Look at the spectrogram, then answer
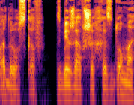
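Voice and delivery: ordinary delivery, nothing marked

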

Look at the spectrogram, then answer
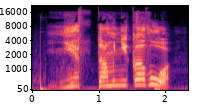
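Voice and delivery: very high, urgent shout. A woman shouts at a comrade who is firing into the trees. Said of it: "крикнула Ольга".

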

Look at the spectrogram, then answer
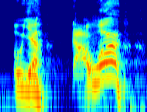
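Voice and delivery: very high, pained cry, yelp of pain. An unseen voice near an old woman on the road, crying out in pain. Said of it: "có tiếng ai đó la lên".

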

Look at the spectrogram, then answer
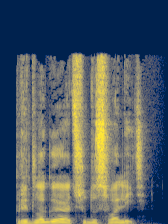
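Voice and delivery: ordinary delivery

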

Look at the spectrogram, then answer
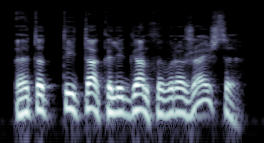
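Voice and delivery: ordinary delivery, nothing marked

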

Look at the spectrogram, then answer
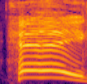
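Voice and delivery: loud, shrill, high, drawn-out shout. A man points his cane at someone, shouting. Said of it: "krzyknął grubac".

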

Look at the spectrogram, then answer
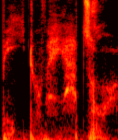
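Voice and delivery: hushed whisper. He speaks privately to the narrator, whispering. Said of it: "Hvisker han til mig".

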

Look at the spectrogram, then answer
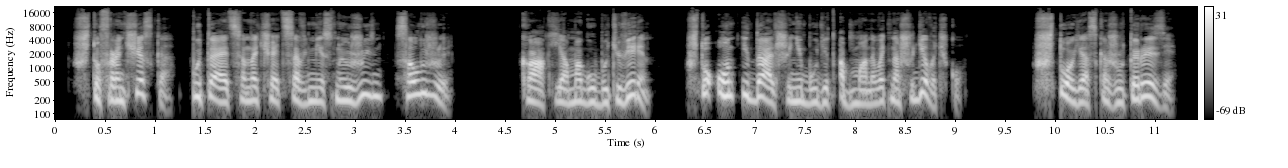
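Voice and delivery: ordinary delivery, nothing marked

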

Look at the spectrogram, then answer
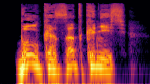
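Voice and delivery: gruff orc snarl. Reading a story aloud, voicing the orc's shouted line: growled. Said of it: "по-русски рыкнул орк".

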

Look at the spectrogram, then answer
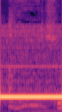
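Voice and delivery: high, loud, mocking yell.

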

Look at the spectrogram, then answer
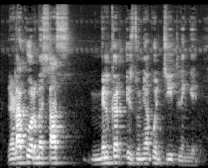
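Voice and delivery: ordinary delivery

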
